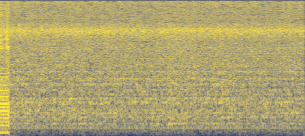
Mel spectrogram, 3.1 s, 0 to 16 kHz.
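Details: 2011 iMac after hard drive replaced with SSD and second drive: constant airy rush with faint steady hum; fans stuck at full speed because the controller cannot read the replacement drive's temperature.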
